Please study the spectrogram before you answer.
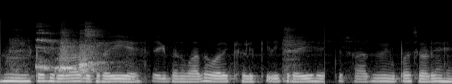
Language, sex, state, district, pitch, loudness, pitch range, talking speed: Hindi, male, Jharkhand, Jamtara, 135 Hz, -21 LUFS, 130-140 Hz, 240 wpm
